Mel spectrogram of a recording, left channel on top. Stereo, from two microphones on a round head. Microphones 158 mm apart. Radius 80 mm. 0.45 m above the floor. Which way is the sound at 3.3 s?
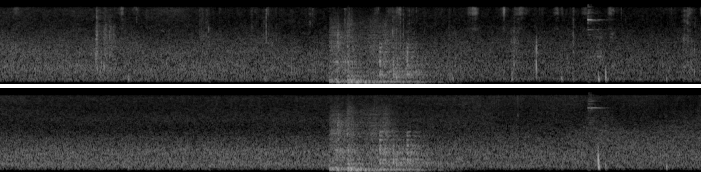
15° left (ahead or behind).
